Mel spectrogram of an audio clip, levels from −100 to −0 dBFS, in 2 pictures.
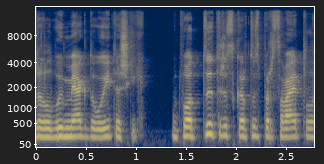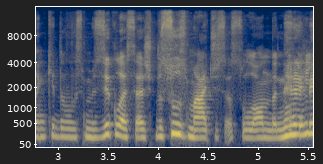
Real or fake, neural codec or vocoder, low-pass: fake; vocoder, 44.1 kHz, 128 mel bands every 256 samples, BigVGAN v2; 14.4 kHz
